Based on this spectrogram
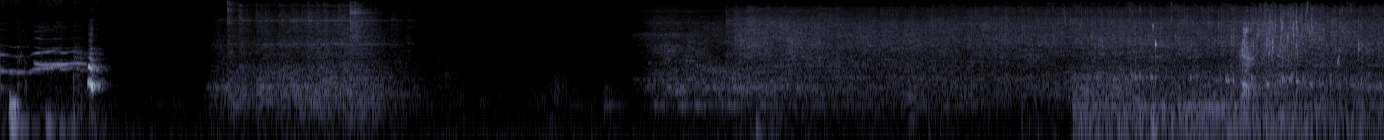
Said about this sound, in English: Rub-a-dub-dub. I'm in my tub, but it's a shower. It's not a bathtub. I'm washing my hair.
